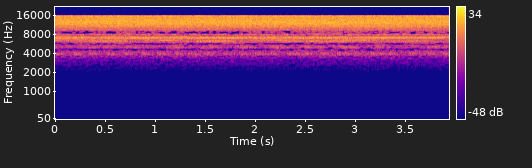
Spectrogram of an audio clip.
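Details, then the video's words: Rainforest crickets calling in unison, an even, high, sizzling chorus of continuous trilled tones that stays at one level throughout. "Rainforest Crickets"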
